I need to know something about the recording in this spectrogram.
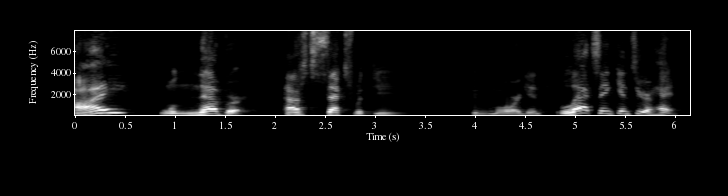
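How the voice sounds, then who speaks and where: An exasperated young guy at a party, as a man reads him in a table read. His voice sits a little high and swings very widely. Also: slow, creaky, heavily acted. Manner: animated, exasperated.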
